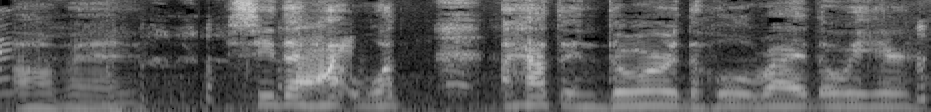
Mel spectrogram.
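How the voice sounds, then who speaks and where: A man at a fairly slow pace, dry sound with no echo, under loud background noise. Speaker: father vlogger. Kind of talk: casual vlog chat. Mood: playful, mildly exasperated. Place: car. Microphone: phone near.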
